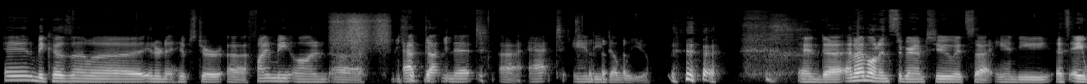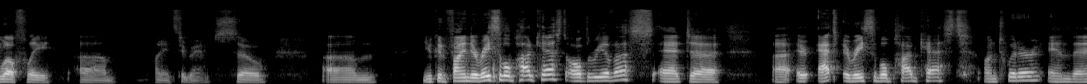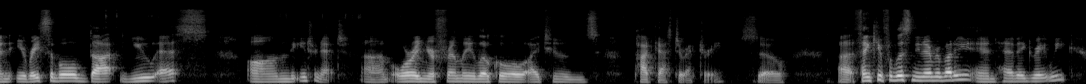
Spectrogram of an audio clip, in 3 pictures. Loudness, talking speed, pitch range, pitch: -22 LUFS, 145 wpm, 125-160 Hz, 135 Hz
